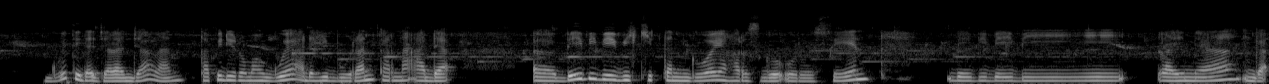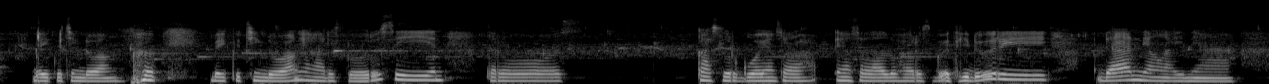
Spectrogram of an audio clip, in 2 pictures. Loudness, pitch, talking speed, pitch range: -30 LUFS, 170 Hz, 105 wpm, 160-195 Hz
